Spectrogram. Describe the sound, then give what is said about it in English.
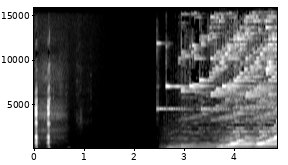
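After a few short knocks and a pause, wind chimes start ringing, a steady shimmer of overlapping bright tones with rising glittering runs that grow a little louder toward the end, with no voices. “I hear the sound of wind chimes.”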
